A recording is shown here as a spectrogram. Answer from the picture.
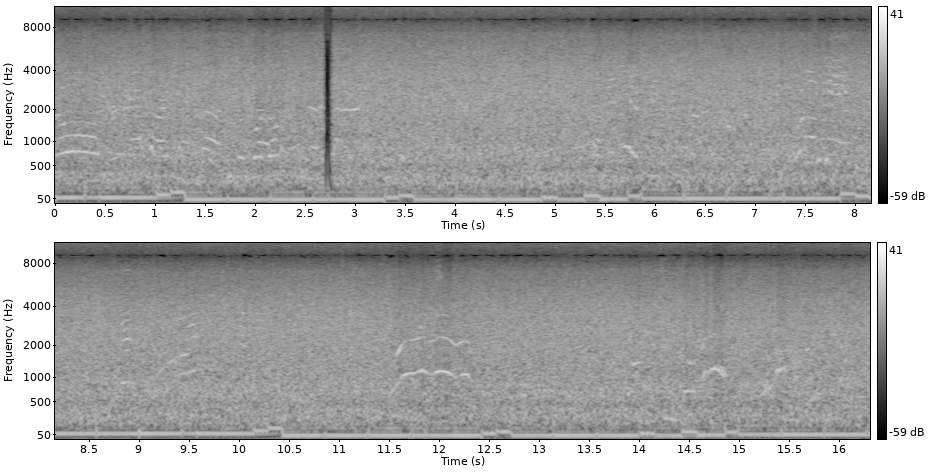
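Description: A broad, low rock-slope waterfall with water rushing steadily over it, with voices calling out here and there above the noise.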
